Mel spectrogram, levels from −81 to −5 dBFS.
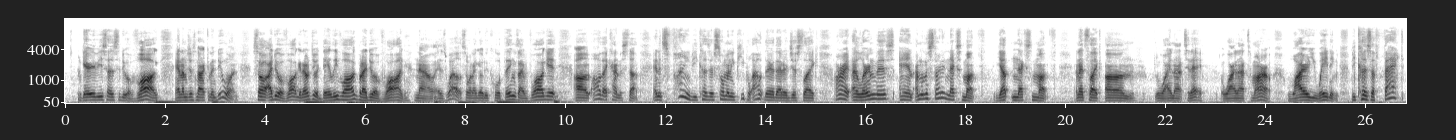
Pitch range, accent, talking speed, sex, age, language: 120-165 Hz, American, 215 wpm, male, 20-39, English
